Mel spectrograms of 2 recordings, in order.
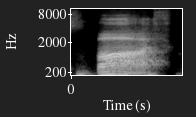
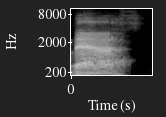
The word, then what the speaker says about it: Bath: Well, Edwina Trout was from Bath, England, and people from England always say it's Bath. And what I discovered was people who aren't from Bath call it Bath.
